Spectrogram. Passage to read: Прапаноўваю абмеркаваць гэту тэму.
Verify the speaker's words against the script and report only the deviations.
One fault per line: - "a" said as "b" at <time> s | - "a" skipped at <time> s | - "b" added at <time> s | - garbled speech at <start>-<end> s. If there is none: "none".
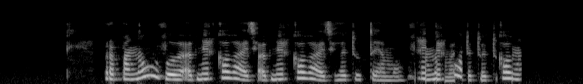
- "абмеркаваць" added at 2.6 s
- garbled speech at 4.1-5.2 s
